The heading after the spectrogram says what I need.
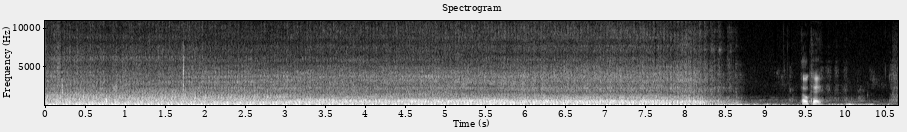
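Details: Small single-cylinder mower engine, previously non-starting from stored fuel, after carburetor cleaner to dissolve varnish deposits: runs steady and even for eight seconds, then winds down cleanly at shutoff; normal running.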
